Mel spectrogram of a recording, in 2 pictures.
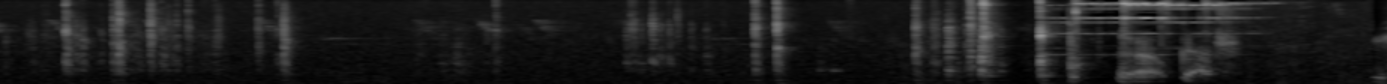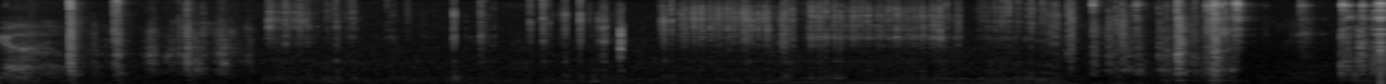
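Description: Hex key unscrewing the bolts that hold a metal corner square to a CNC wasteboard: scattered small clicks and light metal clinks, with a brief bright metallic ringing about seven seconds in.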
